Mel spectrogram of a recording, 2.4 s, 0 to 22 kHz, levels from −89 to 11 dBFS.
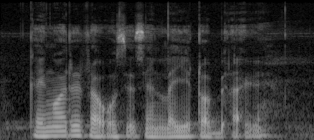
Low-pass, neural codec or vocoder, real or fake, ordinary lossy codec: none; none; real; none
